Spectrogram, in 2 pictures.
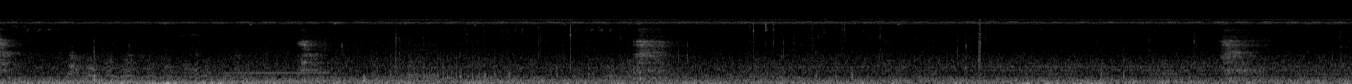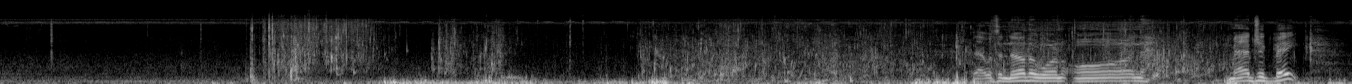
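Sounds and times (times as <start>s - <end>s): faint clicks: 7.4s - 8.9s
water splashing and sloshing: 16.0s - 26.3s.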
